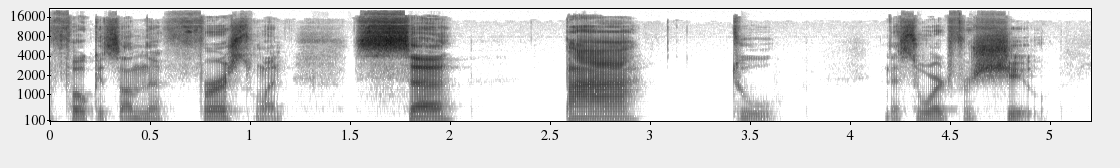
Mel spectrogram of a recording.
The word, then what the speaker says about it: sapato: I want you to focus on the first one, sapato. That's the word for shoe. Sapato. Okay, the pa part, that's the accentuated syllable because it's the second to last syllable.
